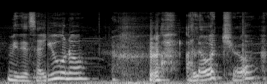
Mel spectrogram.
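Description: A woman guest on a radio show, chatting casually and telling a story in an animated way, laughing often. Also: mid-range voice, slow pace. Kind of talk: casual chat.

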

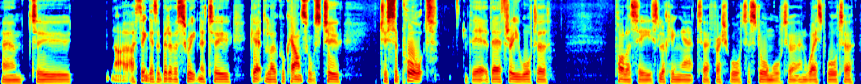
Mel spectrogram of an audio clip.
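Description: A middle-aged man with a New Zealand accent, a slightly hoarse radio host chatting through the day's newspaper, halting with many fillers and restarts. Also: low voice, flat delivery, darkish tone, no room sound. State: a bit hoarse. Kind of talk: casual radio chat reviewing the newspaper.

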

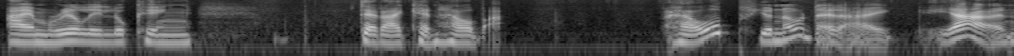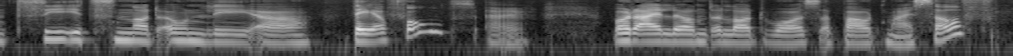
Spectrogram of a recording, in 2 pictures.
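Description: A woman with a German accent, a native German speaker, candidly sharing her recovery story as a guest in an interview, pausing to search for words. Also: sits low, sing-song, a little mellow, no echo. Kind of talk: personal testimony in an interview.

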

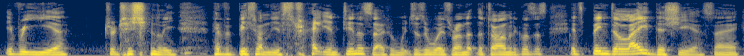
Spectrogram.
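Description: A New man hosting a radio show, jovial and teasing in relaxed chat. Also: mid-range voice, fairly quick. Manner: jovial, teasing, laughs often.

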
